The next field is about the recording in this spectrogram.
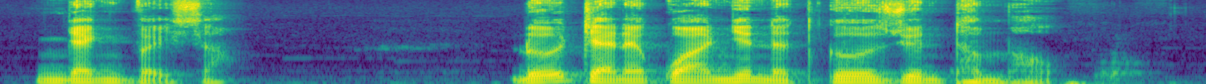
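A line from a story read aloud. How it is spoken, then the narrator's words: Soft, quiet. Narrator (Vietnamese): Lão ông khẽ nói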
